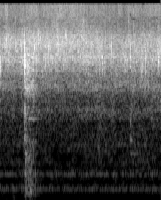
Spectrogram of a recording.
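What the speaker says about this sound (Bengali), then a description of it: "আলু ভালো করে নেড়ে নেড়ে ভেজে নিতে হবে।" Potatoes fry in hot oil while being stirred, a steady bright sizzle with a brief scrape of the spoon near the start, close and fairly loud with no talk.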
